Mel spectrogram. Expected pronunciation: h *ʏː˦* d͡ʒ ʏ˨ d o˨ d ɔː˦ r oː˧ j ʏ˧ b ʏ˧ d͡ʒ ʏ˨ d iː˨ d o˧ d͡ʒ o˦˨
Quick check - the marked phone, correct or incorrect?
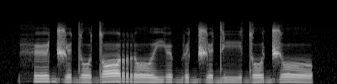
correct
